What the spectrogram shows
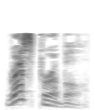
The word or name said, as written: respirable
